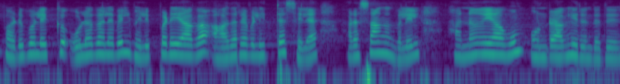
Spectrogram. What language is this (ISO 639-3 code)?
tam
